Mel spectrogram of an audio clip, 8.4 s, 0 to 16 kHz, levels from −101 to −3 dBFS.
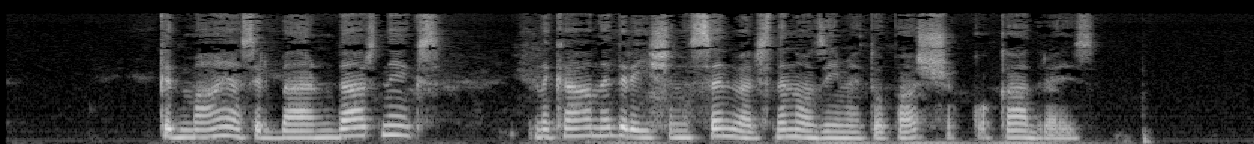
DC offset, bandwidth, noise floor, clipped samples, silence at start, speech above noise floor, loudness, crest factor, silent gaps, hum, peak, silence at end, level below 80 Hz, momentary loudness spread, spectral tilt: under 0.1%; 11.5 kHz; -72 dBFS; under 0.1%; 1.05 s; 46 dB; -26 LUFS; 18 dB; none; none; -8 dBFS; 0.7 s; -56 dBFS; 9 LU; -4.5 dB/octave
